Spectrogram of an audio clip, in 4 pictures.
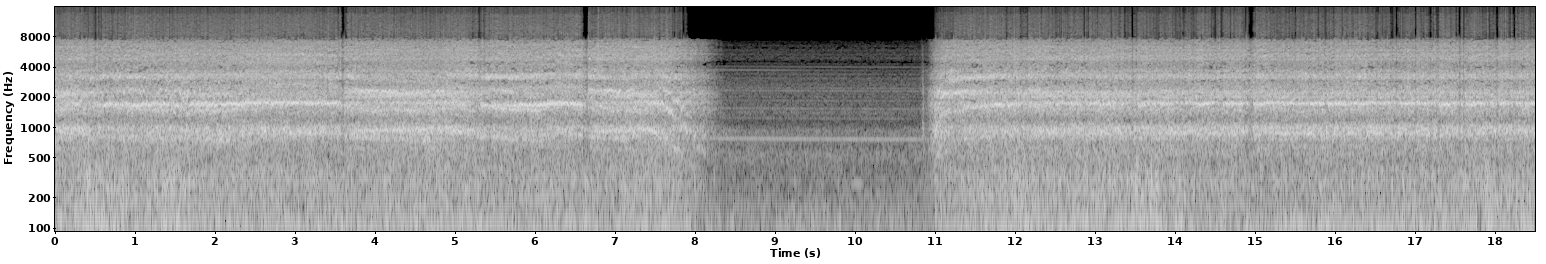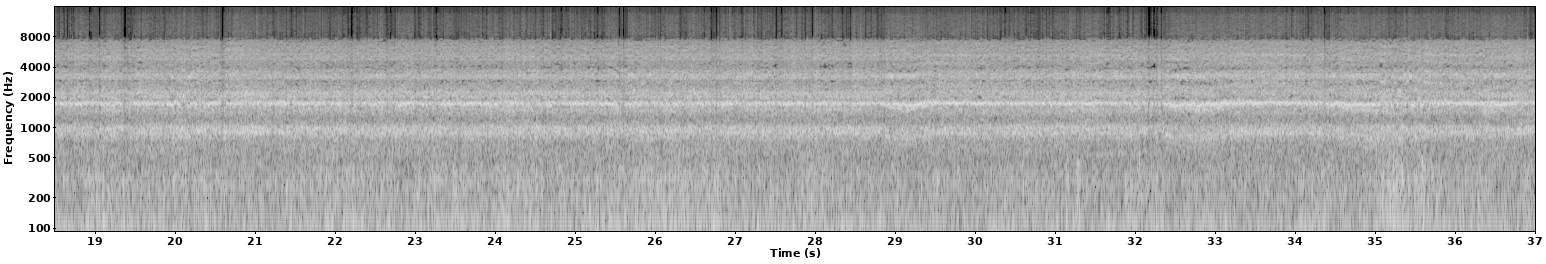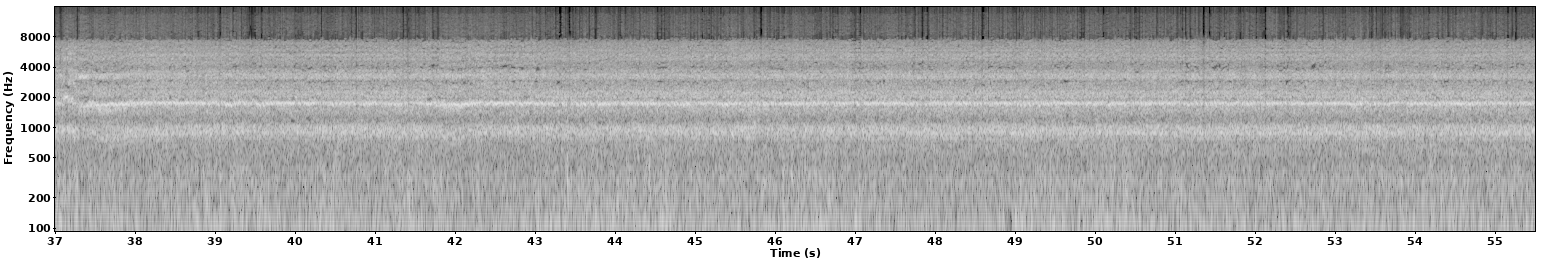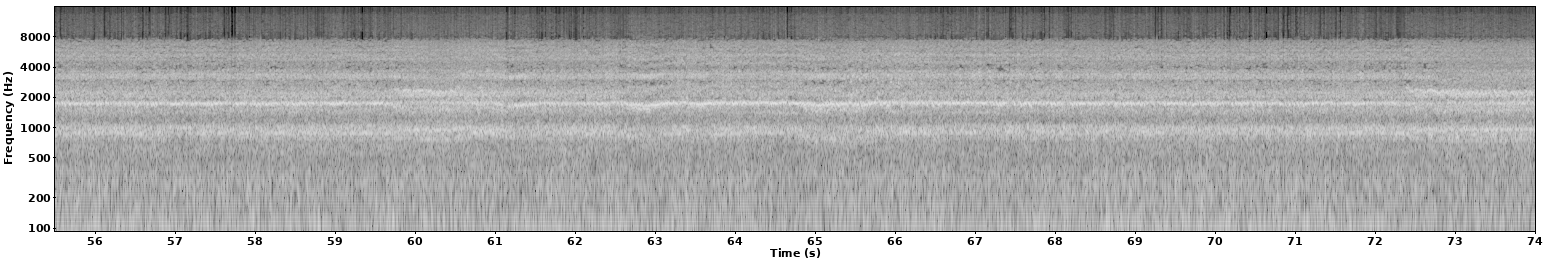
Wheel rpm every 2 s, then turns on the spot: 210, 220, 210, 200, 10, 80, 230, 230, 230, 230, 230, 230, 230, 240, 230, 230, 230, 220, 230, 230, 230, 230, 230, 230, 230, 230, 230, 230, 230, 230, 220, 230, 220, 230, 230, 230, 220.
none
